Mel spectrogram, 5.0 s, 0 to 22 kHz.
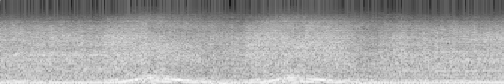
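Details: Porsche 911 GT3 Cup race car idling crisply with two sharp throttle blips that climb and drop back quickly; clean, free-revving, healthy race engine.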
